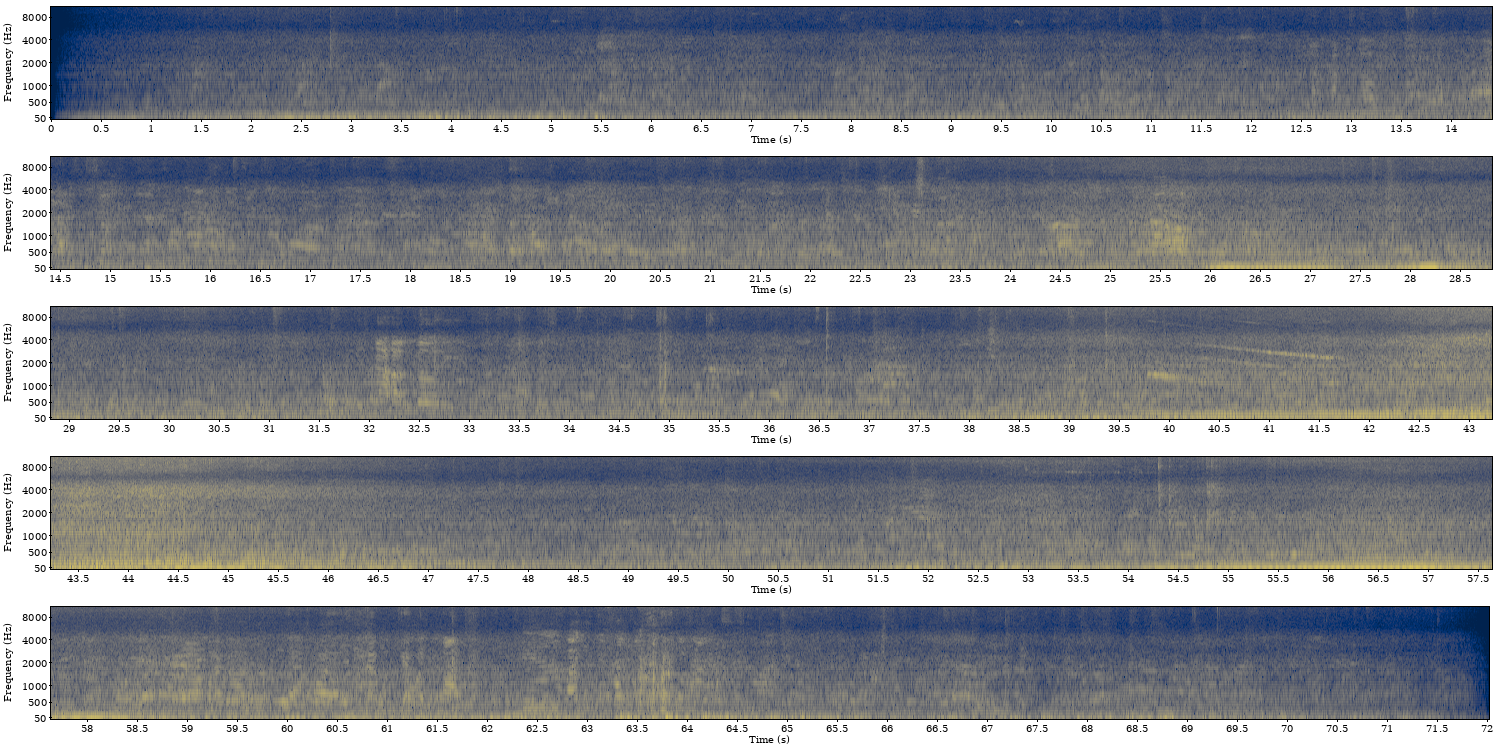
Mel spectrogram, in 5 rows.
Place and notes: Zhongzheng, Keelung - Intersection
A group of people gathered in front of the temple, Traditional temple festivals, Sony PCM D50 + Soundman OKM II
基隆市 (Keelung City), 中華民國, June 2012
